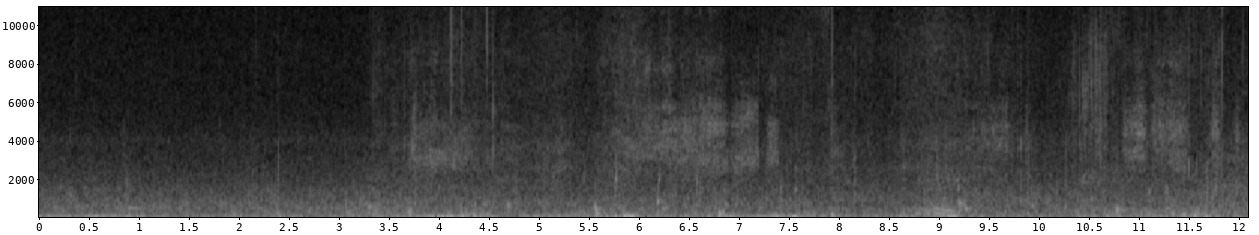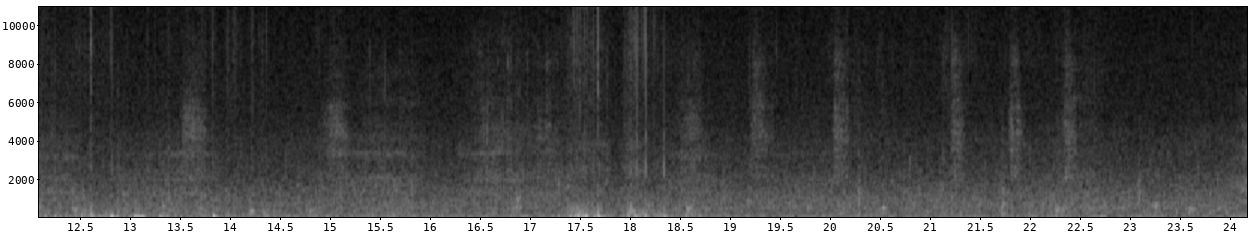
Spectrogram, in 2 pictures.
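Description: Steady outdoor wind buffets the microphone while fishing in cloudy weather, with a few louder gusts and light water or boat sounds underneath.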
